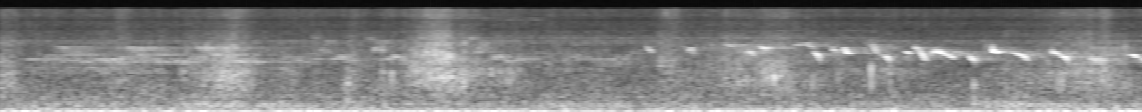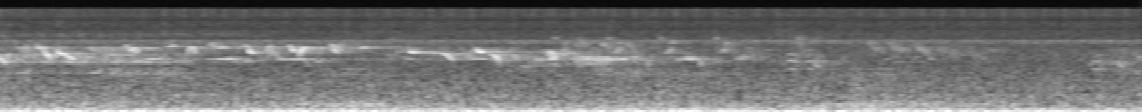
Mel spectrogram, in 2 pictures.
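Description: Faint birdsong over quiet outdoor background: a songbird gives a quick run of short chirps starting about three seconds in and lasting a few seconds.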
